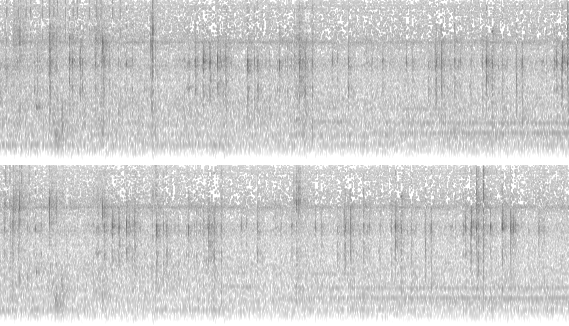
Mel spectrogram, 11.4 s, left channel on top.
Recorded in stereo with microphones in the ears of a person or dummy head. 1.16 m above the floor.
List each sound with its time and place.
0.2 s footsteps: 30° right (ahead or behind), 3 m; by 2.9 s 15° left (ahead or behind), 3 m
3.0 s a camera shutter: 40° left (ahead or behind), 1.4 m
5.9 s crushing: 55° right (ahead or behind), 3.5 m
